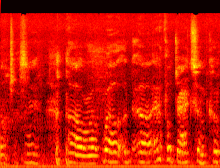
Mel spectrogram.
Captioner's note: laughing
